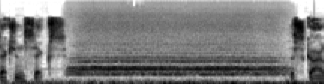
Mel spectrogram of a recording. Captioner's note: siren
